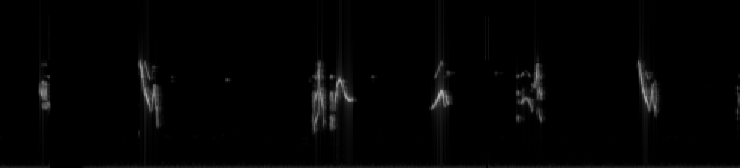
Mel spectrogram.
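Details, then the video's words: Red-cowled cardinal female singing to stimulate the male: seven brief bursts of quick slurred whistles and downward-sweeping notes, about every one and a half seconds, some doubled, in a clean, silent background. "Fêmea de galo-de-campina cantando para esquentar macho"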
